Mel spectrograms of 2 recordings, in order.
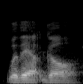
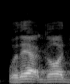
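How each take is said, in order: First: Said in the usual way. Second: Without punched louder, God falls away; stress on Without. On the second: Shown as a demonstration. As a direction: hit the word Without with force.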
